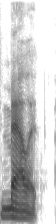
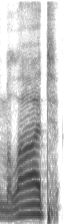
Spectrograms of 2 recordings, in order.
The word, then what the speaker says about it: Mallet: It's Mallet. I've been saying Malat. I've been trying to make it sound more French.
